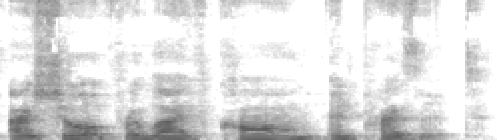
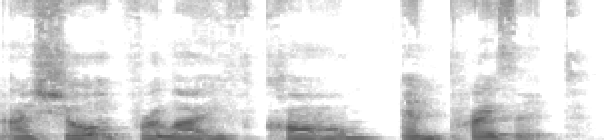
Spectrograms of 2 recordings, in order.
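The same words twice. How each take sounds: First: Said in the usual way. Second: Slower repeat. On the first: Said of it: "The affirmation is". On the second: Shown as a demonstration.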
